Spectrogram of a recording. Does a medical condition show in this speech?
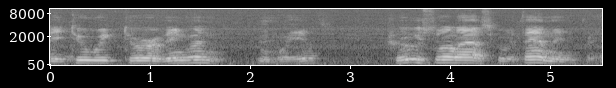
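Yes: ALS; expects swallowing and breathing trouble.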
